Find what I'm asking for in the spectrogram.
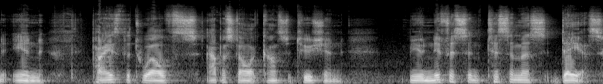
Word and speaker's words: Munificentissimus: So I do it because it's seven syllables, so you break it down into four and three. You gotta love Latin. Latin is the coolest language. Munificentissimus.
